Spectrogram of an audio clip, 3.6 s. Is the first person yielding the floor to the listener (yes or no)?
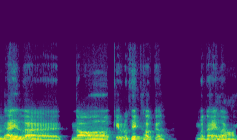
no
